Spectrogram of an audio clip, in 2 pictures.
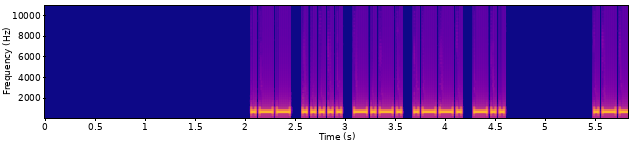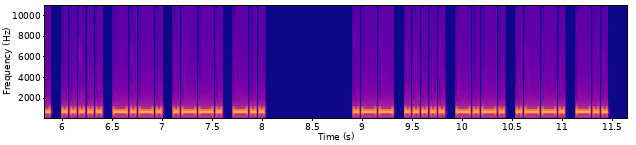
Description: Morse code, heard as a keyed tone, about 28 wpm, 700 Hz. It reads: W5CPD W5CPD W5CPD
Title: USA Call Signs - 5 Characters - Repeated 3x - 28wpm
